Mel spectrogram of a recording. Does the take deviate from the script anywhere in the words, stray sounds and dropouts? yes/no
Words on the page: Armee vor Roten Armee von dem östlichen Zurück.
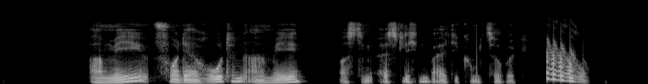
yes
